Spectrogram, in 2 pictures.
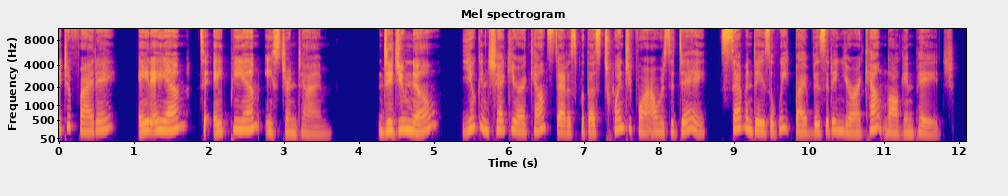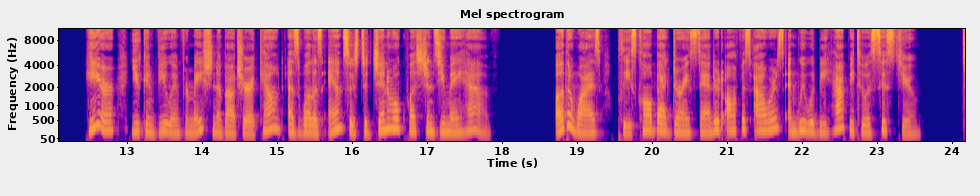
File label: bank IVR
